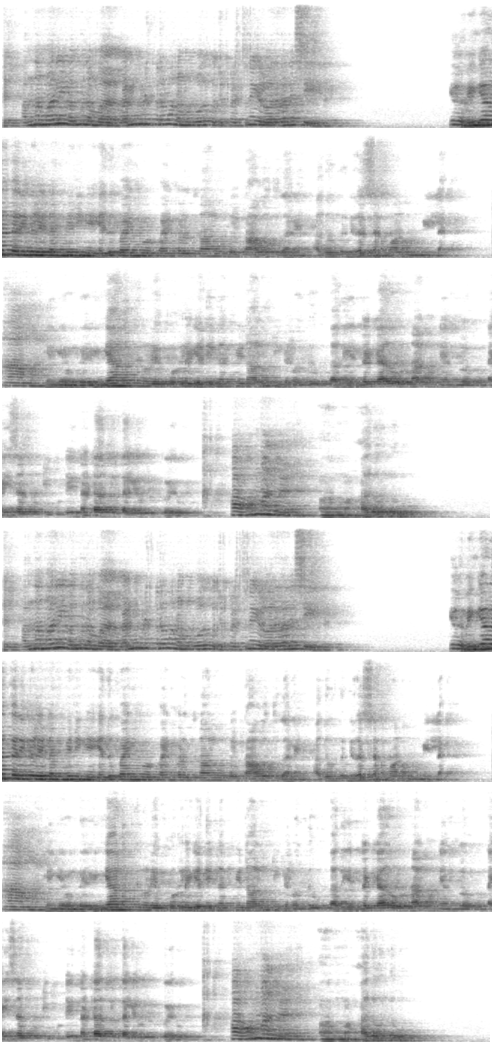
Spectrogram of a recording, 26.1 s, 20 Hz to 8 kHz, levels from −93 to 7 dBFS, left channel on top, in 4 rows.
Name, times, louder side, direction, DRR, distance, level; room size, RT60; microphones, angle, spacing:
voice 1, 0.0-4.3 13.1-13.6 22.6-23.6, equal, 10° right, -2 dB, 4.3 m, -23 dB
voice 2, 6.0-12.4 13.6-21.5 21.7-21.9 23.8-24.9, equal, 40° right, 4 dB, 7.6 m, -22 dB
30.0 x 18.0 x 8.8 m, 0.82 s
head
